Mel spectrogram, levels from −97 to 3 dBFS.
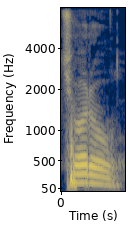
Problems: none marked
